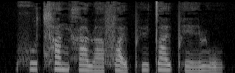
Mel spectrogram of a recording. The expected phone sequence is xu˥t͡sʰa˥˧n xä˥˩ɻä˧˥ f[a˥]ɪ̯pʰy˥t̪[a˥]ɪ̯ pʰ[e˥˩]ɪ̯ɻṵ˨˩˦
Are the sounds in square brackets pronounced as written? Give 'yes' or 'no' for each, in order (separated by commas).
no, yes, no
